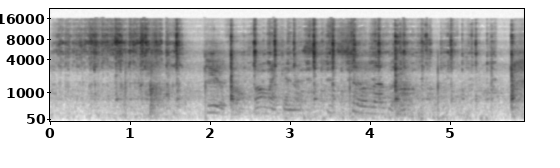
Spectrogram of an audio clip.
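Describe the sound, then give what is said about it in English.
A utensil stirring an off-white sauce for moussaka in a pan over the heat, with repeated scraping and clinking strokes against the pan in an uneven rhythm and a faint sizzle underneath. “By stirring this, you're getting the heat from the bottom of the pan to come up into the sauce.”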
